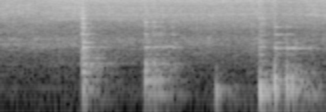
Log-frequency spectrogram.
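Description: Pork mince breaks apart and sizzles in a hot pan for paleo fried rice, a few separate scraping, stirring bursts over a low frying hiss.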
